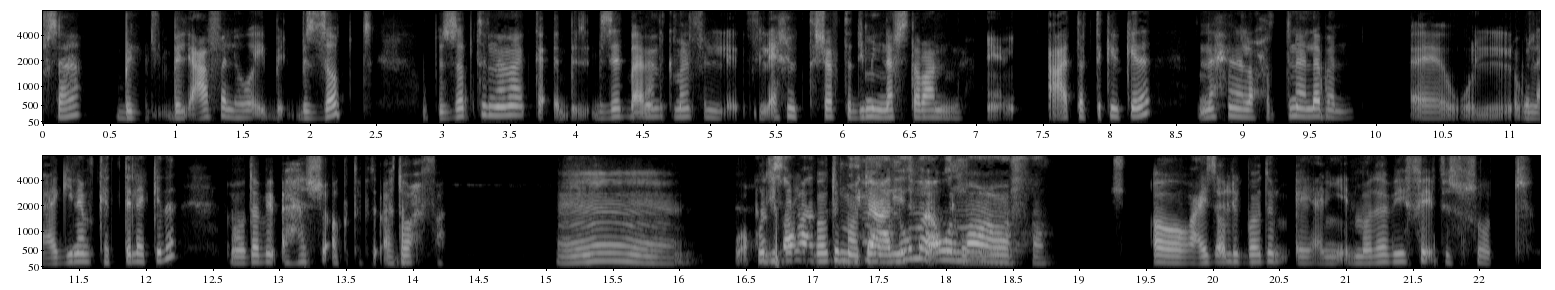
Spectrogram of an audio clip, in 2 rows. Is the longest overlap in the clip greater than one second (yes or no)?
yes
